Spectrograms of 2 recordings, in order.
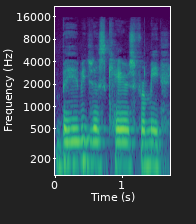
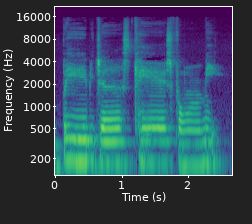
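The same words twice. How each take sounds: First: Put-on "Baby just cares for me" slow, leaning on the beat; swung title. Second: Put-on slow "Baby just cares for me", weight on each quarter note; swung quarter notes. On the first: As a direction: speak the title so it swings. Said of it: "Even the title swings". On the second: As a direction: lay every word on the quarter note. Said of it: "put the emphasis on the quarter note". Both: Shown as a demonstration.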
